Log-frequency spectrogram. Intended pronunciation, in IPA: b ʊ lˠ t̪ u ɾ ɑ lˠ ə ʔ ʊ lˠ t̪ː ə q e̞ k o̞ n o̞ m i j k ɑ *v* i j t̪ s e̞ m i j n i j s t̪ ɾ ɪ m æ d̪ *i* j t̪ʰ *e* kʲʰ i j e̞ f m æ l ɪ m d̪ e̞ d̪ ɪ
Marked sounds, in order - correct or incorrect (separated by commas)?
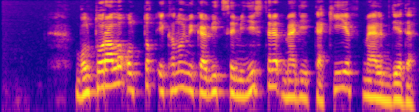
correct, correct, incorrect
